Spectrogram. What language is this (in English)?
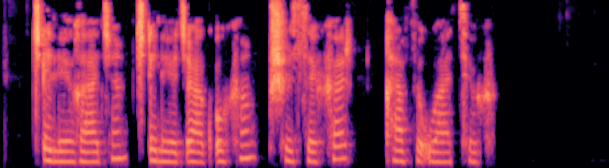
Adyghe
